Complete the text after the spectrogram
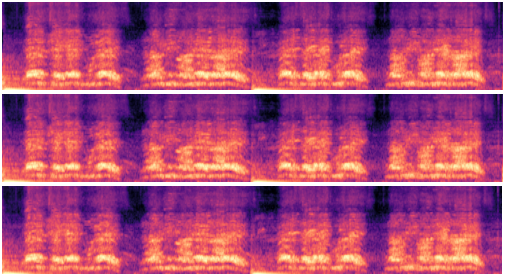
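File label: fanchants, football chants; elche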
